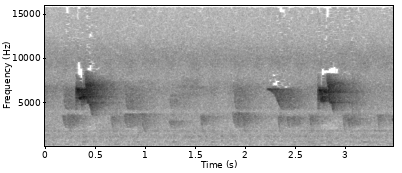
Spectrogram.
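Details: Indian blackbird (Turdus simillimus) giving thin, very high, sharp call notes, two louder ones about two and a half seconds apart, with softer chirps between.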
